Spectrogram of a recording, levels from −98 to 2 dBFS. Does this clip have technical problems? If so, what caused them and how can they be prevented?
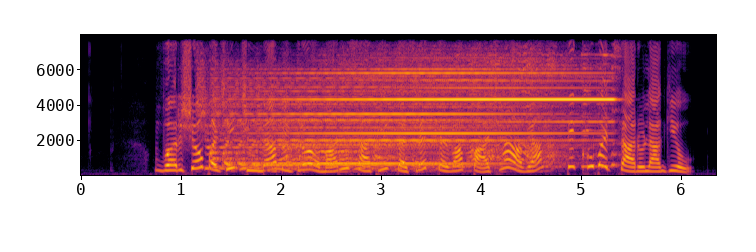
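Yes. A feedback howl runs from 1.14 to 5.58 s. A tone near 4 kHz grows until it is about 6 dB louder than the speech. It pulses roughly every 150 ms. Two devices in the same room were likely joined to one call. Each trip from loudspeaker to microphone and back made the sound louder. The loop favoured that band, so the sound narrowed into a howl. Mute or separate the second device, or use headphones, to break the loop.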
